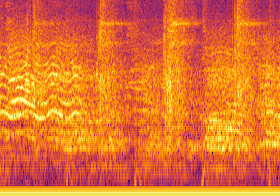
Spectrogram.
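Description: Live gospel singing: a woman's voice carries a wavering run into a microphone at the start, over many voices singing along and regular hand claps about twice a second.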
